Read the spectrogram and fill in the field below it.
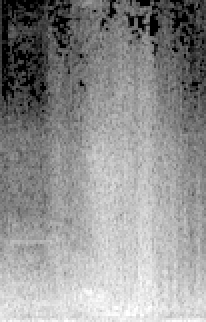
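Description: Heavy naval guns fire with deep booms.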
